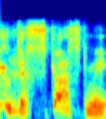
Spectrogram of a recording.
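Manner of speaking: mocking, disgusted teen boy voice, high, sneering, drawn out. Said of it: "He's like".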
